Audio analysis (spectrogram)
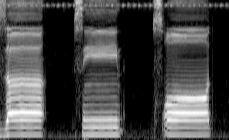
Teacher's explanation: ان 3 حروف یعنی زا، سین، صاد کو ادا کرتے وقت سیٹی کی طرح تیز آواز نکلتی ہے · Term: حروف صفیریہ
